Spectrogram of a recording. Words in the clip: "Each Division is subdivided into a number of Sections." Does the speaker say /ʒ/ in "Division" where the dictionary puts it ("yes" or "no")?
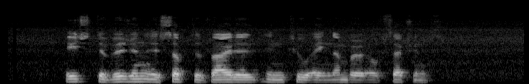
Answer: yes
